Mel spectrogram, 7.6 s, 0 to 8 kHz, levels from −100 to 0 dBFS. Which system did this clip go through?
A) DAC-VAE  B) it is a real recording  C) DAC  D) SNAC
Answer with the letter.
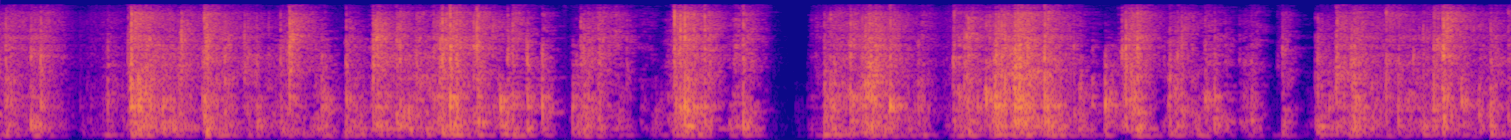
B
